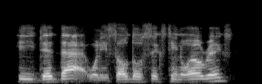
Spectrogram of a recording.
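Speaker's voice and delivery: ordinary talk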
